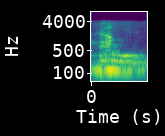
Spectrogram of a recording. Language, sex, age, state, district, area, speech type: Maithili, male, 45-60, Bihar, Sitamarhi, urban, conversation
